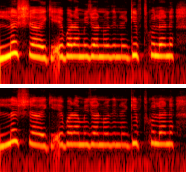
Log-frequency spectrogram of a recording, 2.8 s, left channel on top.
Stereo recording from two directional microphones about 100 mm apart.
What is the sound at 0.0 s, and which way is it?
Speech, 75° left (ahead or behind).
